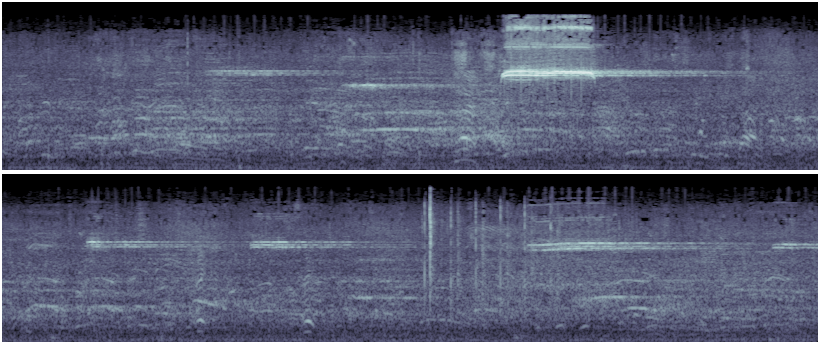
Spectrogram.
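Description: A referee's whistle blown once, loud and about a second long, about five seconds in, stopping the wrestling. Fainter whistles from other mats sound at times over the murmur of voices in a large hall.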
